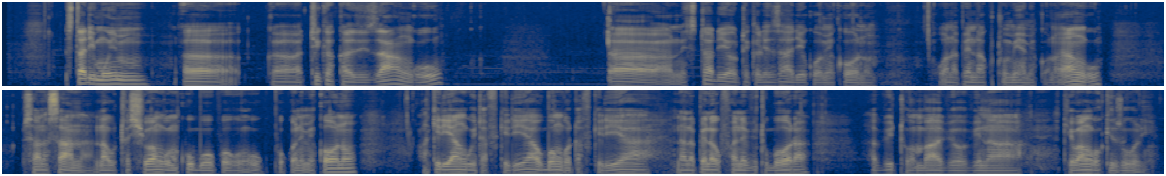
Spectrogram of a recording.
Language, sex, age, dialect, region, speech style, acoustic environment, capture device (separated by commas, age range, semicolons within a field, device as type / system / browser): Swahili, male, 25-34, Tanzania - Dar es Salaam, Tanzania, relaxed, nature, desktop / Windows / Chrome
